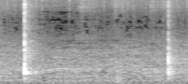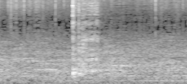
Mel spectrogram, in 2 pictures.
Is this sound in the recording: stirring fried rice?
yes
